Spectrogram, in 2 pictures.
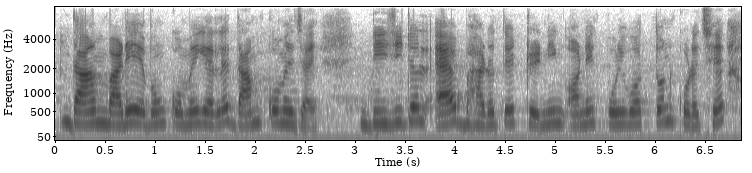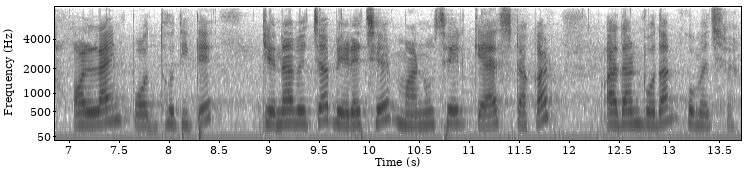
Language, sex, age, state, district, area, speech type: Bengali, female, 30-45, West Bengal, Paschim Bardhaman, urban, spontaneous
